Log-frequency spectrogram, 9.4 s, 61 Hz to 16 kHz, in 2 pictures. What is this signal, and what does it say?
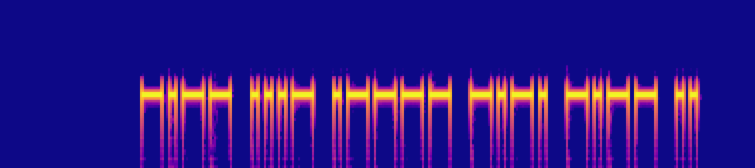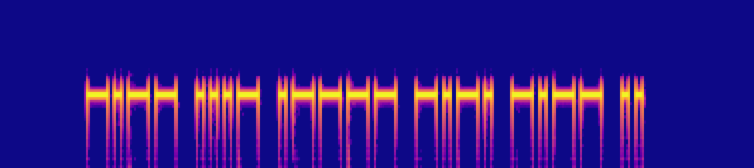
Morse code, heard as a keyed tone, about 28 wpm, 700 Hz. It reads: YV1CYI YV1CYI
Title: DXCC-100 Call Signs - 6 Characters - Repeated 2x - 28wpm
